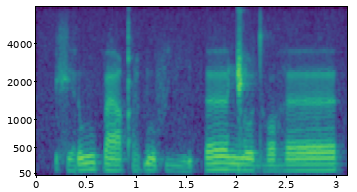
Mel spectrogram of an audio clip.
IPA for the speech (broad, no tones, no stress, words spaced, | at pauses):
xʲa̤ɾuː paːqʼi̤ɓufi̤ | ɜː ŋ͡ǁodʱɔɦɜː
